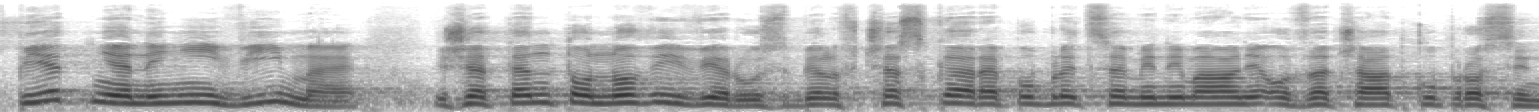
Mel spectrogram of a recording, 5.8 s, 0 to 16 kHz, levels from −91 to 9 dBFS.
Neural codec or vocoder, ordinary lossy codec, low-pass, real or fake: none; AAC, 64 kbps; 14.4 kHz; real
